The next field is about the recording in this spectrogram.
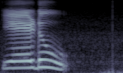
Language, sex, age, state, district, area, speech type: Telugu, female, 30-45, Andhra Pradesh, Konaseema, rural, read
